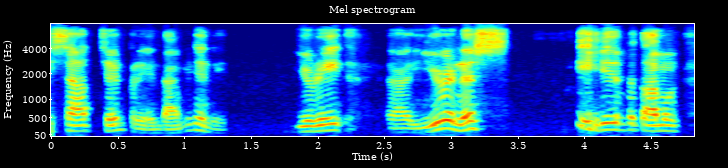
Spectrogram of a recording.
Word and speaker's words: Uranus: Uranus, tamang pagka-pronounce, Uranus, Neptune, tsaka yung Pluto is 1 out of 43,999 packs.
